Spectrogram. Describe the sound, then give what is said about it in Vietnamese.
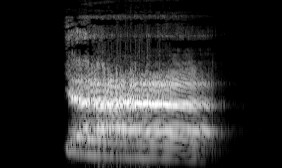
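A human cultivator caught amid a stampeding horde of beasts screams in agony: one loud, sustained, harmonic cry of about a second, starting abruptly and tailing off, alone against silence. “Truyền đến tiếng kêu thét thảm thiết của tu sĩ nhân loại”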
